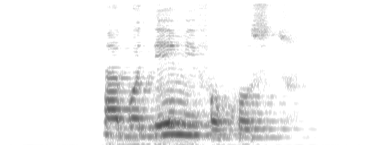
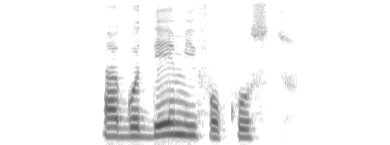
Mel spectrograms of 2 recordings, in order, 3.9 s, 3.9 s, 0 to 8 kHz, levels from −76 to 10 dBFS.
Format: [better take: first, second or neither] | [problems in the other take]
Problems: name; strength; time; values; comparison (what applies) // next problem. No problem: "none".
second | room echo; dies away in 0.6 s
